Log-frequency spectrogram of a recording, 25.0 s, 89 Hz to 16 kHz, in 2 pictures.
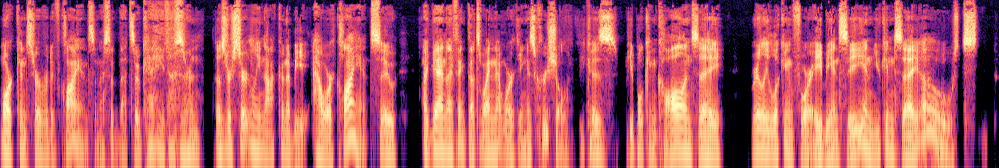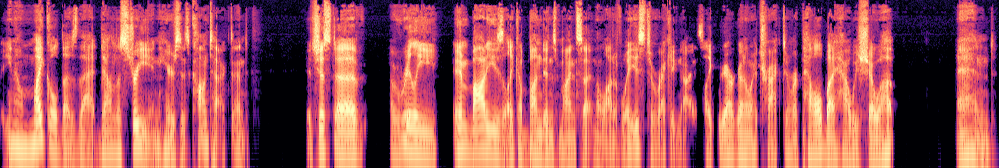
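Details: Adult male with one vocal cord paralysed by open throat surgery for a rare chronic recurring throat condition, after 2021 endoscopic surgery; voice improved, still with vocal fry and tiring daily; unilateral vocal cord paralysis.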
